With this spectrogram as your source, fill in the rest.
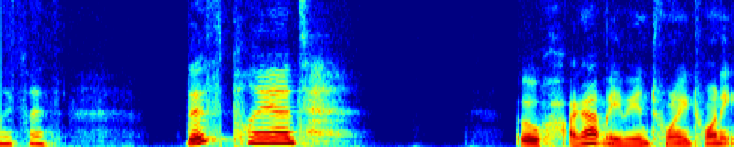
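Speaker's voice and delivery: winded, breathless voice. Speaker moving houseplants while showing them off, out of breath. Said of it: "I'm out of breath".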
